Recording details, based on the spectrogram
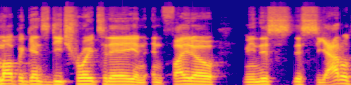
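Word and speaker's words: Faedo: opposite directions you have Alex Fido I believe is how you say his name it's you know that that dog Fido yeah so um I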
